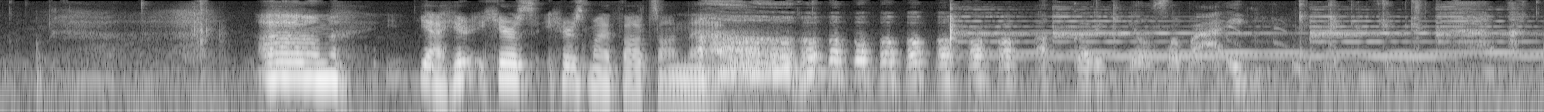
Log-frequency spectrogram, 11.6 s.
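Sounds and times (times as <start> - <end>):
speech: 2.0 - 10.1
laughter: 5.3 - 8.2
church bells ringing from an app: 7.2 - 11.5.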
